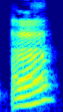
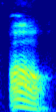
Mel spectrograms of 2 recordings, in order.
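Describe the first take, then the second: First: "a" thin and fronted, as in "cat"; light hamza. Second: "a" dark and backed, like "aw"; heavy hamza. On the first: Teacher showing the correct hamza, light thin "a". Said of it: "it's a, not a". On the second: Teacher showing the mistaken hamza, heavy dark "a". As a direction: say a heavy, full-mouthed back "a". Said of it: "not a". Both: Shown as a demonstration.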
